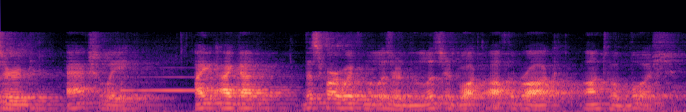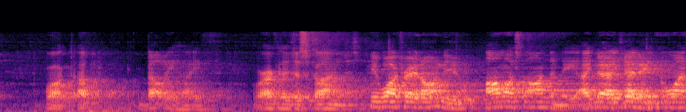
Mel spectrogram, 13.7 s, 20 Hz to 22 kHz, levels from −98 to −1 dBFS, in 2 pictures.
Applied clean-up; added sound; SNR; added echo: none; Wind instrument, woodwind instrument; 16 dB; reverberation time 1.2 s.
